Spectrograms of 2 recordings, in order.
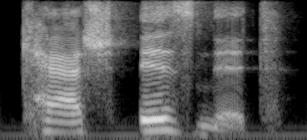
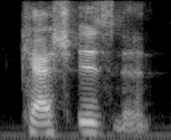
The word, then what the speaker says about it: Cashiznit: But it's pronounced Cash Isn't. That's CASHIZNIT. Cash Isn't.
